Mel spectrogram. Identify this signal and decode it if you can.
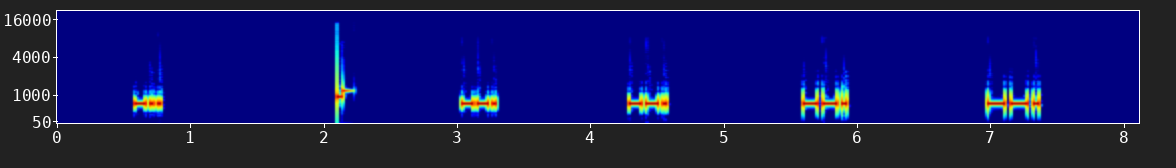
Morse code, heard as a keyed tone, about 34 wpm, spaced as for 8 wpm, 700 Hz. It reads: D GGGG
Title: Speed-Racing Single Letters 28wpm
